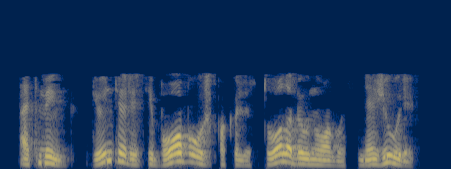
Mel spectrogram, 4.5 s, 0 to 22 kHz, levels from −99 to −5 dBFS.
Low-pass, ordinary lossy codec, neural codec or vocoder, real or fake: 3.6 kHz; MP3, 24 kbps; none; real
